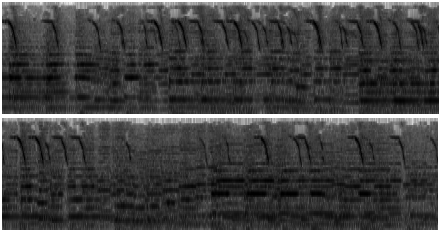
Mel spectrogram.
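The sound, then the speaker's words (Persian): Baby chicks peep steadily, a dense stream of high, downward-sliding chirps running the whole time over a busy, steady background murmur. “جوجه طلایی زبر و زرنگ، زرد و قشنگ، سرشو از تخم آورد بیرون و صدا زد چی چی چی چی چی گو.”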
